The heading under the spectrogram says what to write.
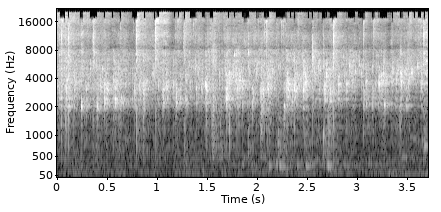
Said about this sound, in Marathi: इथे आपण तूप गरम करून घेतलेलं आहे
